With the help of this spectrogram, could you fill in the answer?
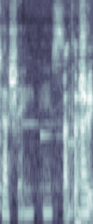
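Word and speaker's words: attaché: He'd do strange things like showing off an atache. Is that how you pronounce that? Ataché Case with seven strange stakes in it and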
